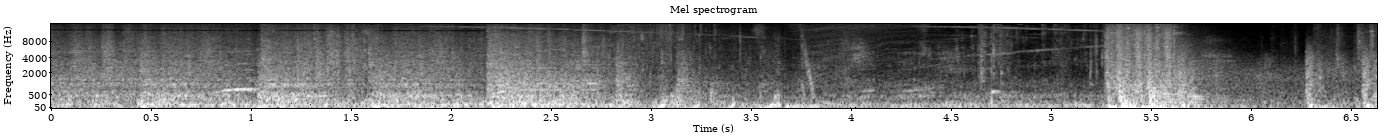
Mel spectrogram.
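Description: Steady rattling gunfire and fusillade from a Fortnite battle royale match in a competitive qualifier, continuous and fairly distant, with a louder burst near the end and some voice chatter mixed in.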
